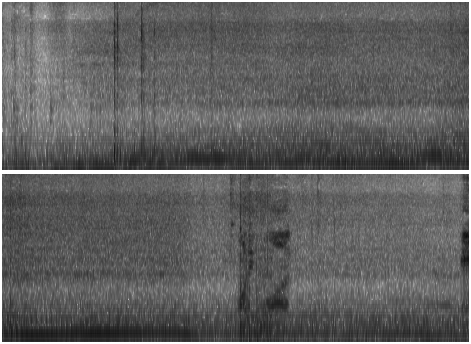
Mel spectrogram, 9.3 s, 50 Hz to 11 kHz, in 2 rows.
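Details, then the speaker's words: 2011 Ford F250 6.7 Powerstroke, ~200k miles, after cracked factory plastic intercooler pipe replaced: deep diesel note climbs smoothly through a pull toward 20 boost with no whoosh or hiss; healthy, though a small low-pressure boost leak is later suspected. "anyways we're doing good let's see here's a little pull let's see if we get it up to 20"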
